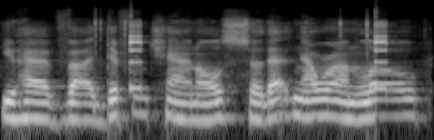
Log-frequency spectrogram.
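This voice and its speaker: A man giving a casual, unscripted product review in a hesitant, halting way. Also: a little high, flat delivery, very noisy.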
